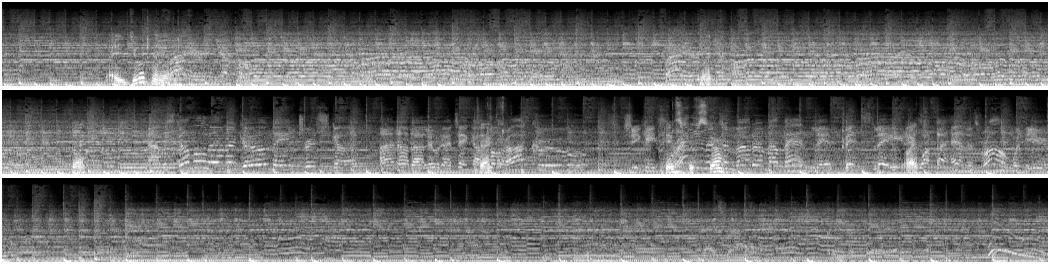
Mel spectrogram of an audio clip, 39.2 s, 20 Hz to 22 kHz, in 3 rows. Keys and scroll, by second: 10.4 ctrl+z, 11.8 ctrl+z, 18.6 shift+d, 18.8 shift+d, 23.7 d, 24.1 d, 25.4 d, 32.2 z, 32.6 d, 34.6 d, 38.0 x.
